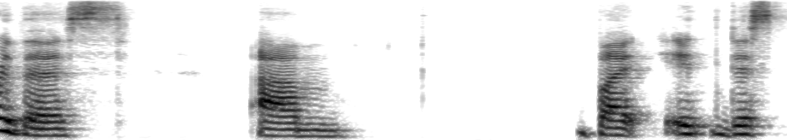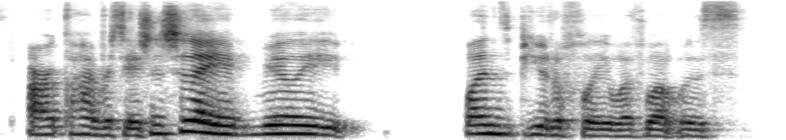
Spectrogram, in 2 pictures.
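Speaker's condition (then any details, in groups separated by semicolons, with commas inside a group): No condition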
